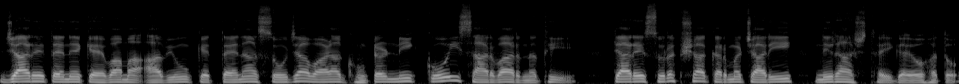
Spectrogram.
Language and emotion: Gujarati, sad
